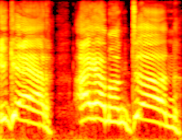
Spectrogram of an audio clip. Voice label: bye bye, speech, Super Hero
